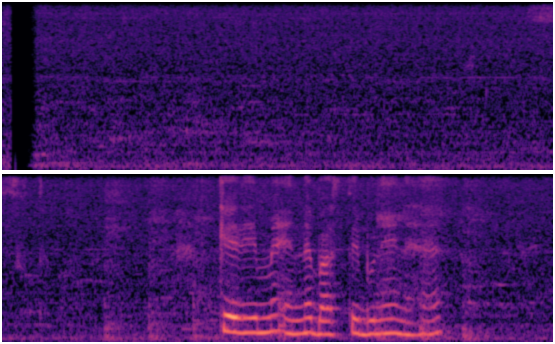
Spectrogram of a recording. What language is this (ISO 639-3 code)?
sin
